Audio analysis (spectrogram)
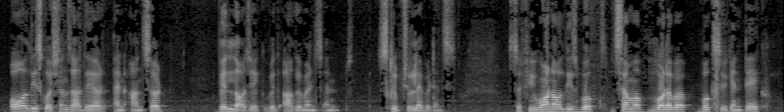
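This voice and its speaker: This man's pitch sits fairly high. His intonation stays fairly even. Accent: Indian. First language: Hindi. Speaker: spiritual preacher. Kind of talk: lecture. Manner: fast.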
